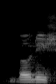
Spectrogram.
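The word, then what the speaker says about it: Boudicca: a Celtic Queen bisha some people say buddika I don't like that pronunciation but bodish b o u d c i e a something like that there's a song by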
